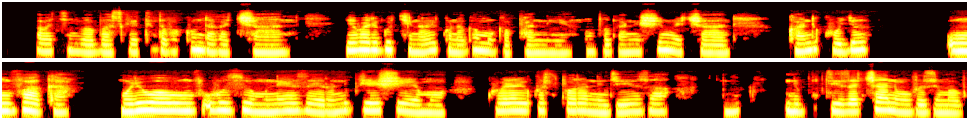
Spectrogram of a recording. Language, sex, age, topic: Kinyarwanda, female, 18-24, government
